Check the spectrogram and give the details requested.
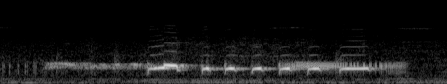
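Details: Zebra dove of the Bangkok type, a lively singer, with song used as a lure: a soft rolling coo leading into several short, evenly spaced cooing notes and a final trilled phrase.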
